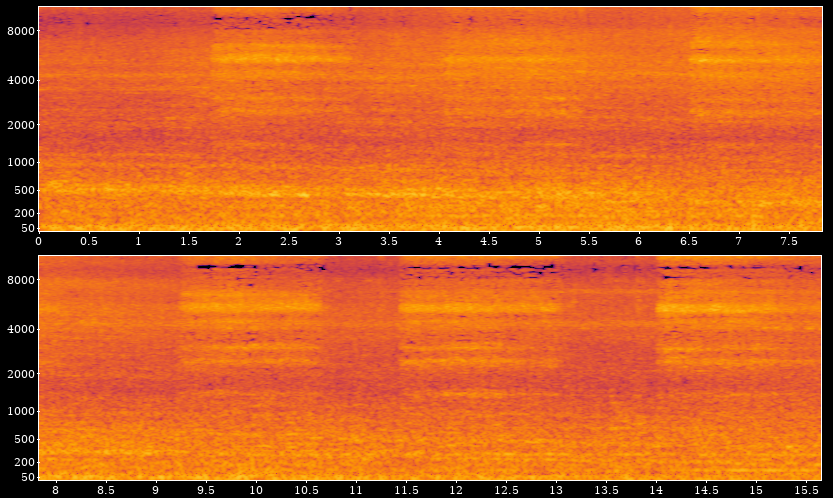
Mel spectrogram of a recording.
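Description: MTR East Rail Line electric train pulling into the platform, its wheels rumbling on the track, with a high-pitched squeal that comes and goes about every two seconds as the cars pass.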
